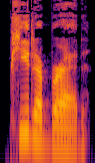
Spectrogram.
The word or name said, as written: pita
